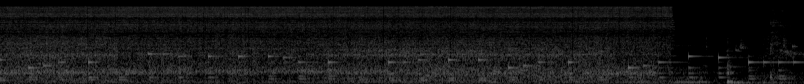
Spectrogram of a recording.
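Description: Water-cooled lapidary band saw cutting through a Dryhead agate nodule: a steady hiss that stops about seven seconds in as the blade comes through the stone. Faint background music plays over it.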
